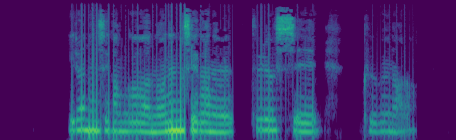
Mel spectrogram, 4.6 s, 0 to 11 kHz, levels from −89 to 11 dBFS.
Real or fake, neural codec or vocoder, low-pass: real; none; 9.9 kHz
